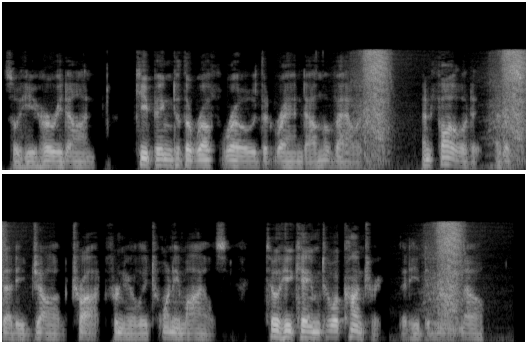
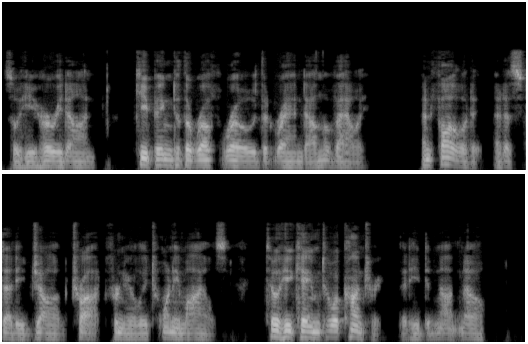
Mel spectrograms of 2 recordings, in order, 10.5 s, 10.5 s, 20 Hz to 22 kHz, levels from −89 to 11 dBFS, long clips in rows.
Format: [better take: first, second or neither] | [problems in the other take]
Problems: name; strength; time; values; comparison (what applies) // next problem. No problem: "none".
second | background sound (Fireworks); 3 dB below the speech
